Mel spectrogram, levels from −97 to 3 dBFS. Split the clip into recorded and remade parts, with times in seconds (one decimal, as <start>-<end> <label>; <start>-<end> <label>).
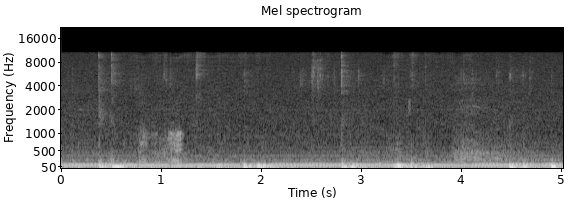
0.0-0.7 recorded; 0.7-2.1 remade; 2.1-3.2 recorded; 3.2-4.1 remade; 4.1-5.0 recorded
